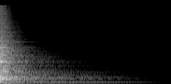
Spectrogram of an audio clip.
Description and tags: Appliance-Clothes Dryer-Door-Hit-04
The sound of an open clothes dryer door being hit with a finger.
This file has been normalized and background noise removed. No other processing has been done.
Hit, Clothes-Dryer, Metal, Dryer, Appliance, Boom, Door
